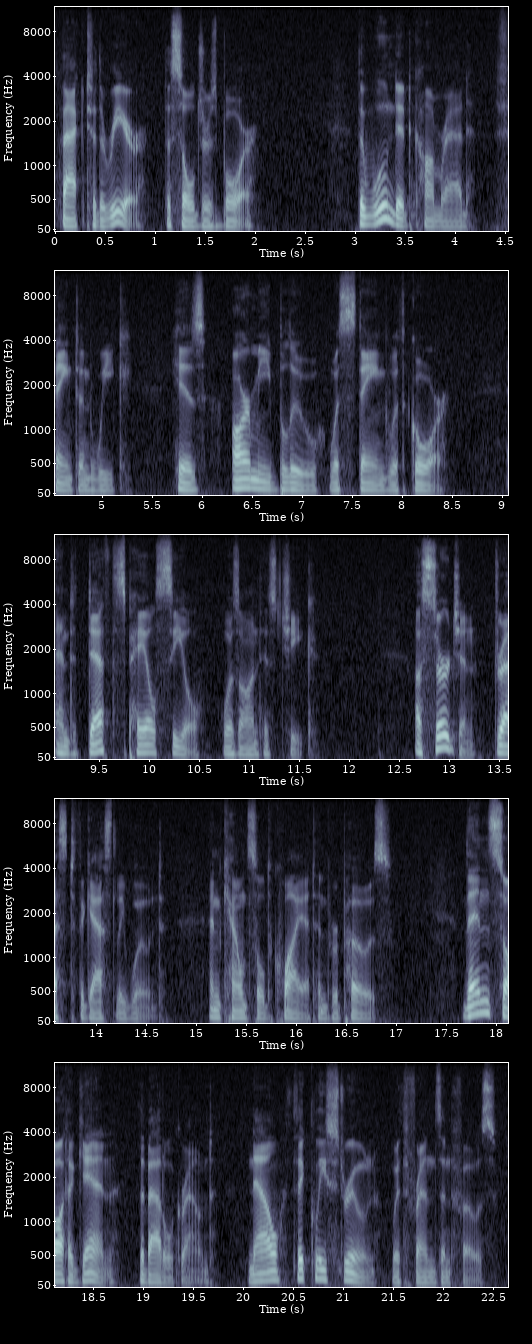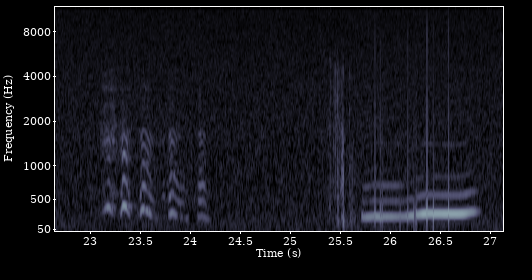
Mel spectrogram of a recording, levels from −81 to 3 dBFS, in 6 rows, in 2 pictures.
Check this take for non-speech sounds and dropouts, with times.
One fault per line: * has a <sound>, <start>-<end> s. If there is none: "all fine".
* has a laugh, 23.1-24.2 s
* has a sigh, 25.4-26.9 s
